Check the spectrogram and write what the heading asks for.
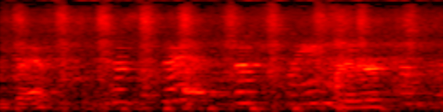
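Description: Newborn puppies squeaking and whimpering faintly, over indistinct background speech.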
